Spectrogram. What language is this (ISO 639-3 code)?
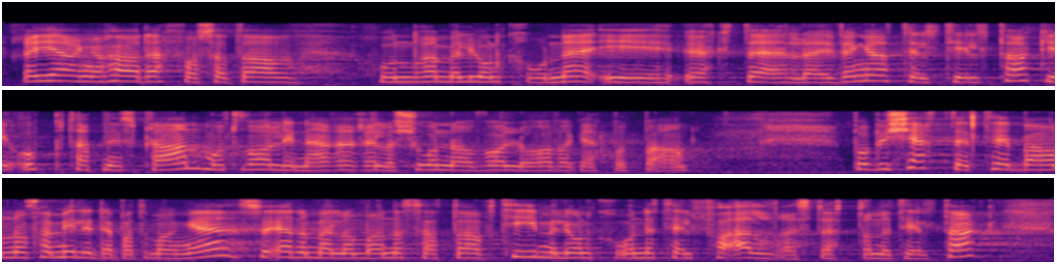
nor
